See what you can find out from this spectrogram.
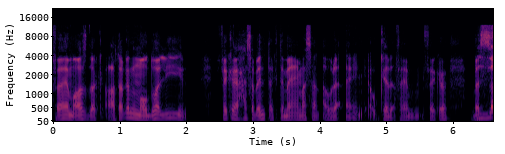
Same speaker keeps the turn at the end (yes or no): no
